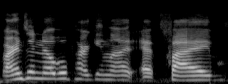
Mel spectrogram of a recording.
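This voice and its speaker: A woman's voice: on the high side, moderate pace, fairly bright tone, clean tone, dry recording. A woman calling into a meeting by car speakerphone while driving, apologetic and eager to help. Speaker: arts commission member. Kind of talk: casual meeting talk.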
